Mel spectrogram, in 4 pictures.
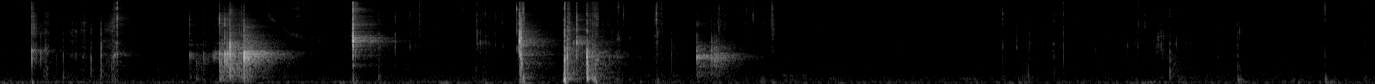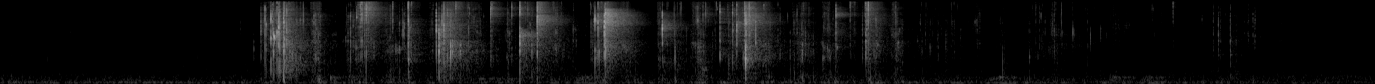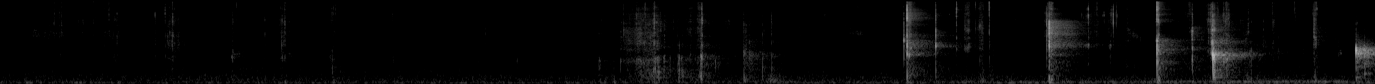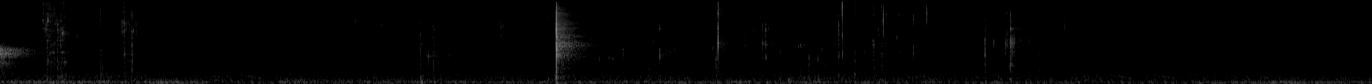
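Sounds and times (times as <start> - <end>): slime crinkling and crackling: 16.2 - 26.6, 33.5 - 43.0, 44.6 - 52.1
slime popping and clicking: 16.3 - 22.8.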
